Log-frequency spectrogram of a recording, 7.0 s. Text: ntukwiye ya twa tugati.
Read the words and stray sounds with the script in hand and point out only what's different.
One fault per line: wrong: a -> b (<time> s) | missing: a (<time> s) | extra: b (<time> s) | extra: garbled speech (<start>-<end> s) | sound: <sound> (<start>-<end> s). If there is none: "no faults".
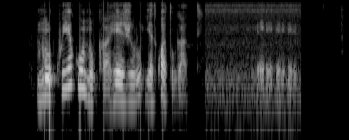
extra: kuntuka hejuru (1.5 s)
sound: laugh (5.1-5.9 s)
